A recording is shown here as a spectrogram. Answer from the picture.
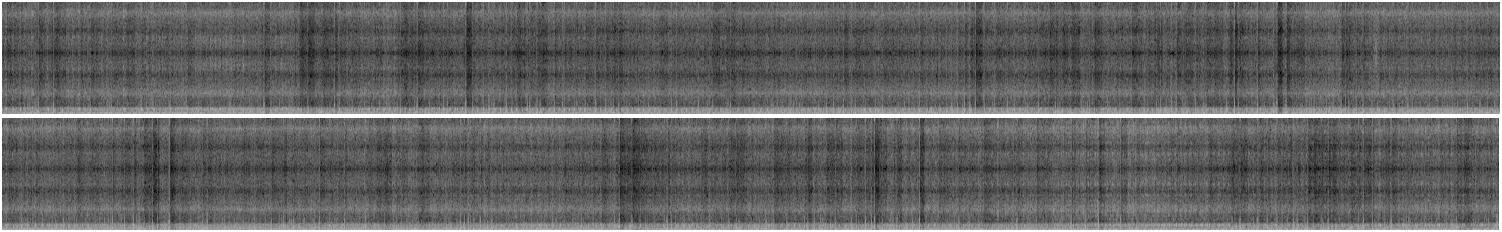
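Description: Dodge Brothers rat rod's engine, fed by a home-built intake and Stromberg carburettors, running steadily at cruising speed.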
